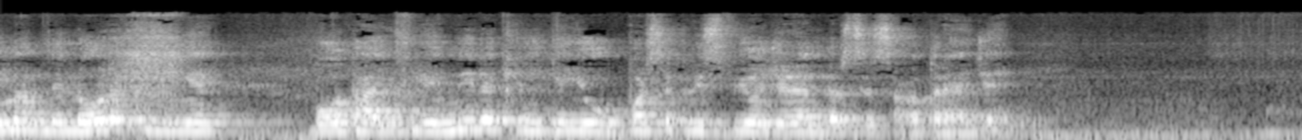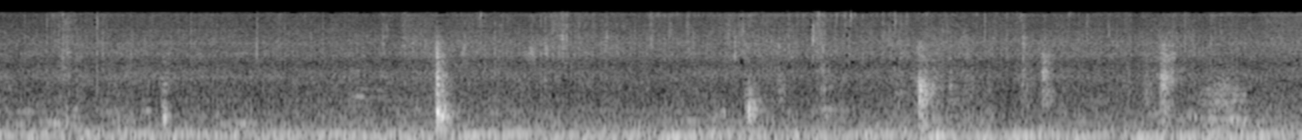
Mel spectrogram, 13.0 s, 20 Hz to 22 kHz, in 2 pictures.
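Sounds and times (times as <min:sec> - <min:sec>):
potato slices sizzling in oil: 0:05.9 - 0:13.0.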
